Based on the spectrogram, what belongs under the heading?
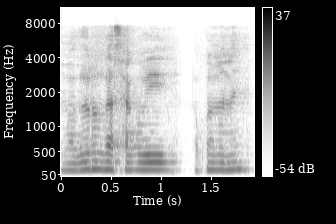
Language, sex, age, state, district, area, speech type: Odia, male, 30-45, Odisha, Mayurbhanj, rural, spontaneous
